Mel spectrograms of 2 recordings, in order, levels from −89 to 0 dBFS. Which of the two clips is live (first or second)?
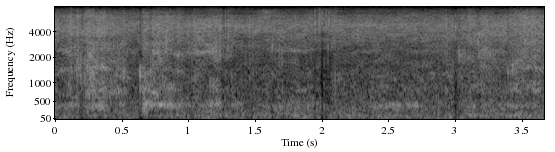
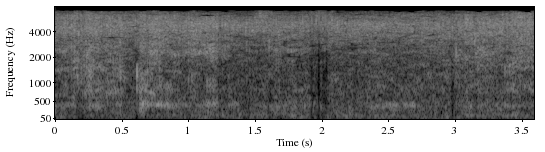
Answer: second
